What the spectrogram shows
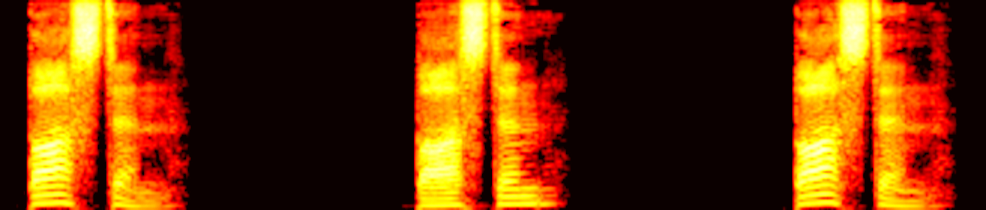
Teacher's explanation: To pronounce it correctly, emphasize the ah sound in the first syllable and the bun sound at the end. Also, be sure to stress the first syllable more than the second.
